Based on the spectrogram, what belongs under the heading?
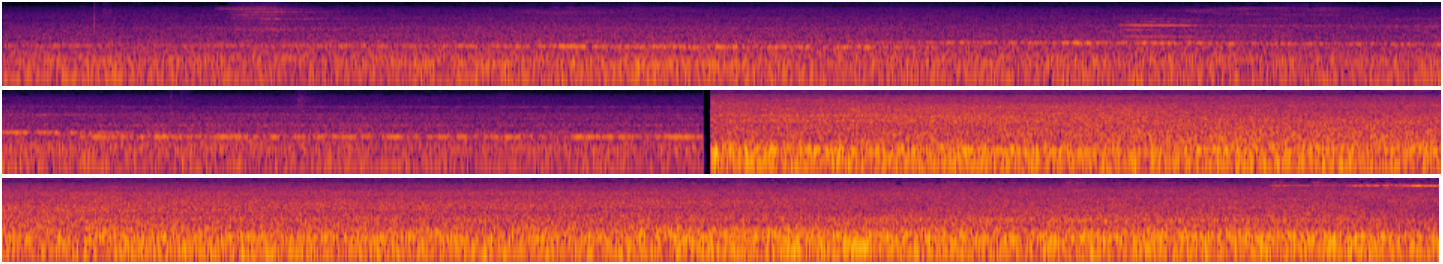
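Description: Electric trains moving through a station. First several thin tones drift slowly downward, typical of wheel squeal and traction motors. About halfway, an abrupt cut brings a loud, steady rush of a PKP Intercity electric locomotive passing close, with a high whine near the end.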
